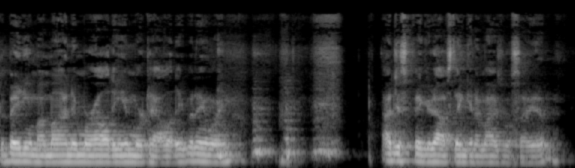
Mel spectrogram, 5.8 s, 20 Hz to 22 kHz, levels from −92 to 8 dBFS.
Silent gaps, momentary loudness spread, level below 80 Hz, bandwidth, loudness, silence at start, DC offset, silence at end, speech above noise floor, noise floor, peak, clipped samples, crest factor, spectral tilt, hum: none; 16 LU; -68 dBFS; 17 kHz; -23 LUFS; 0 s; under 0.1%; 0.15 s; 25 dB; -47 dBFS; -6 dBFS; under 0.1%; 16 dB; -6 dB/octave; none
